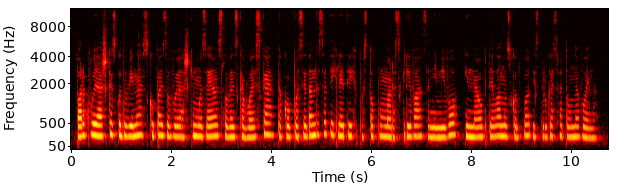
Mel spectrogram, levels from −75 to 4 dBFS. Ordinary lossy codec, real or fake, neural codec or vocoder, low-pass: none; fake; vocoder, 24 kHz, 100 mel bands, Vocos; none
